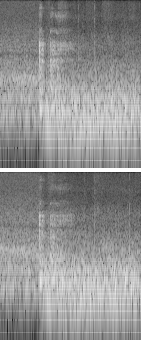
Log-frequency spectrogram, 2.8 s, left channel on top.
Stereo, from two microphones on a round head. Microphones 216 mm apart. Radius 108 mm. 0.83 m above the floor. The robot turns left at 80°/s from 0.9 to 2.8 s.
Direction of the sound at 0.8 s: 115° left.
